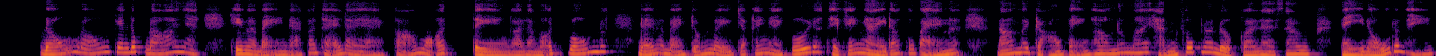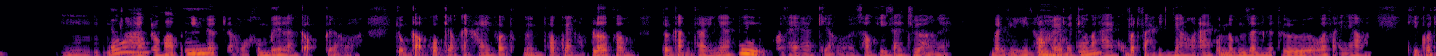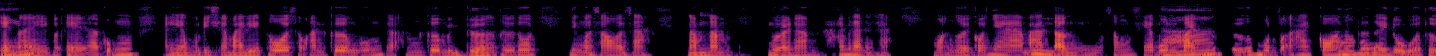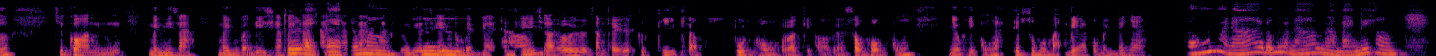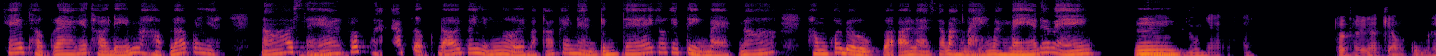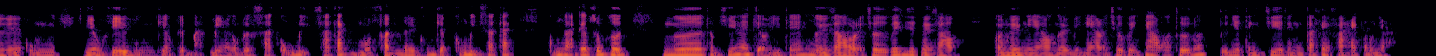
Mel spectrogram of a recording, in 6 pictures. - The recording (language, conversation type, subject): Vietnamese, unstructured, Tiền bạc ảnh hưởng như thế nào đến hạnh phúc hằng ngày của bạn?
- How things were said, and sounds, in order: other background noise; tapping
